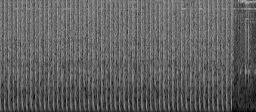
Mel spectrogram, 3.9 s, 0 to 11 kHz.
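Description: A P90 SMG loaded with SB193 rounds firing full auto in a video game, a loud, rapid, perfectly even stream of gunshots for about three and a half seconds before it cuts off.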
